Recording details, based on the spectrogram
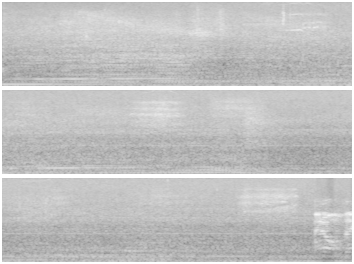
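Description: Cars roar around the dirt track at Central Missouri Speedway packing the high side, engines droning and revving in an unbroken wash, with a voice talking over the noise.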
